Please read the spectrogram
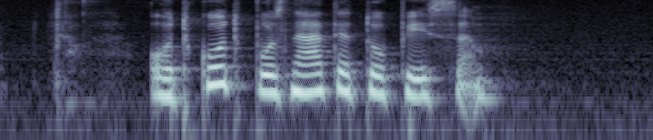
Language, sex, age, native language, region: Slovenian, female, 50-59, Slovenian, Central Slovenia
